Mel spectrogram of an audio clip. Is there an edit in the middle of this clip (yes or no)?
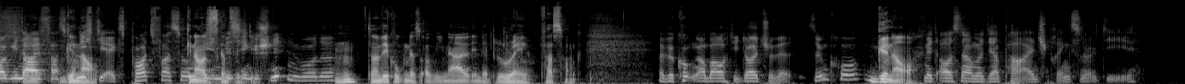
no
